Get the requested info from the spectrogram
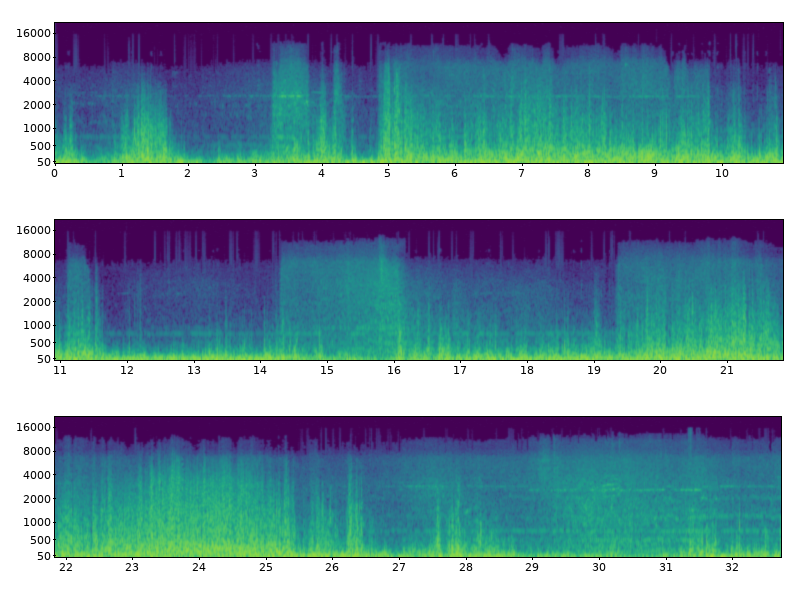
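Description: Strong wind buffeting the phone's microphone: a loud, low, noisy rush that swells and eases in gusts, dropping away briefly a few times.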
